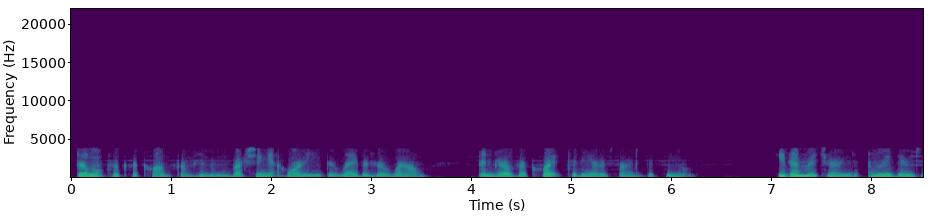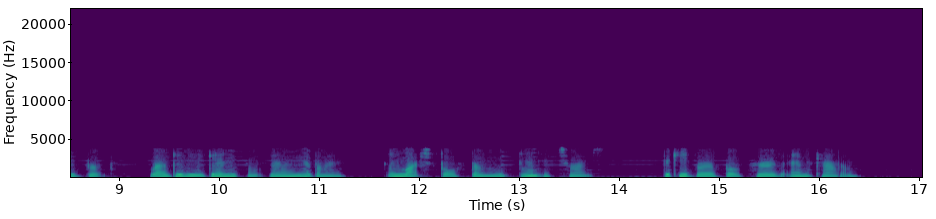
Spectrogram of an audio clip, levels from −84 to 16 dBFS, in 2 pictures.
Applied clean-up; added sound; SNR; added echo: neural separator model SepFormer WHAMR!.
